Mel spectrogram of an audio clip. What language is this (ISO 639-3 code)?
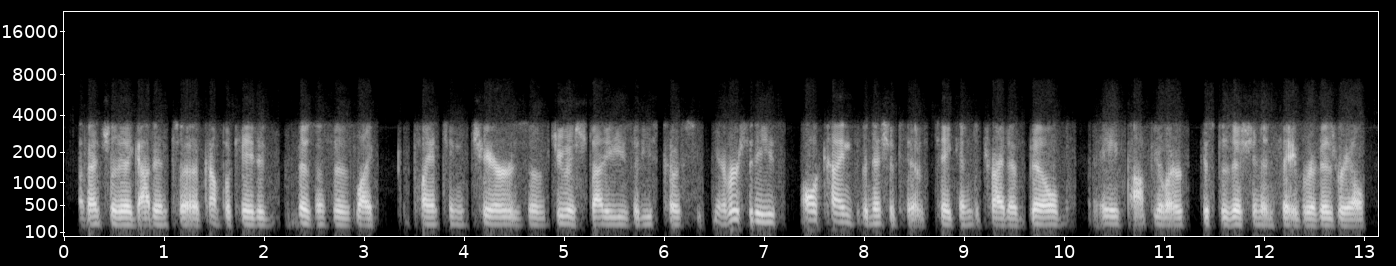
eng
